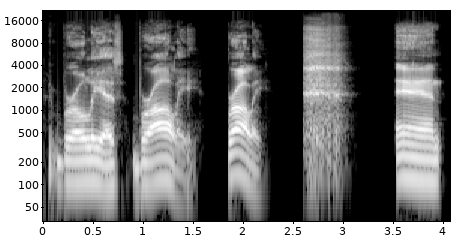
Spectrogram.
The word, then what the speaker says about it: Broly: So we went and watched that, and we went and watched how the Japanese pronounce it, and they pronounce it Broly. Brolly, right? Brolly. So there you go. It is Broly.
